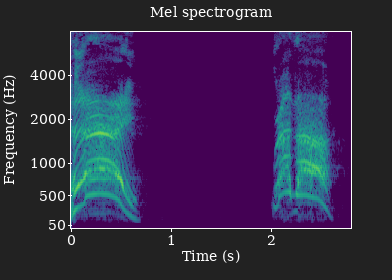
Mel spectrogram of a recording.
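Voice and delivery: mock very high, swooping shout. Retelling how a guy at the bottom of the road called out, imitating a shout. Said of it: "he shouts".

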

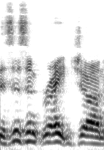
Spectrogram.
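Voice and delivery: mock, high, desperate begging tone. Retelling a movie scene where she is pleading for her life: imitating someone pleading for her life. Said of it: "pleading for her life".

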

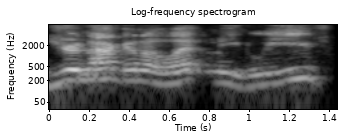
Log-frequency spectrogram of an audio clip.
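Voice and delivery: ordinary talk

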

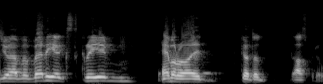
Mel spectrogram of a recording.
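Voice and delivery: put-on foreign accent sliding into Russian. Retelling what a doctor said: imitating doctor's accent, drifting Russian. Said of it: "I think that went Russian there".

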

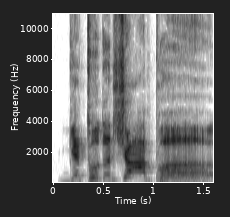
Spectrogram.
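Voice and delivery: high-pitched, slow, loud shout.

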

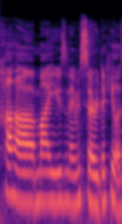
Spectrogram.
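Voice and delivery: ordinary delivery

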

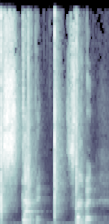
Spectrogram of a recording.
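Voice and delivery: very high, frantic, panicked freaking-out voice. Retelling how she yelled at him in the bleachers, retelling her yelling. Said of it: "yells at me in the bleachers like".

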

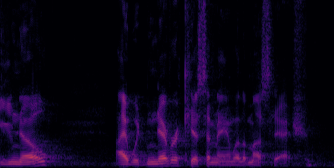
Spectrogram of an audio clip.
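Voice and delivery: soft, acted, dead-serious voice. A man recounts a woman tapping his shoulder when he was 25, imitating her most serious voice. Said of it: "in her most serious voice".

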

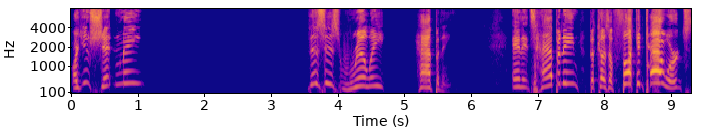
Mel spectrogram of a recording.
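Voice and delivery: furious, angry, screaming yelling. Speaker in the middle of a rant, screaming. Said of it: "I'm screaming".

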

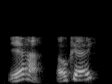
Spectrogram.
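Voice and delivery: excited.

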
